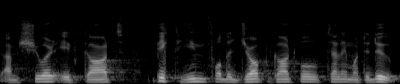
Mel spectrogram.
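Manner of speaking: ordinary talk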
